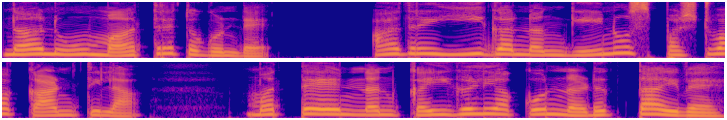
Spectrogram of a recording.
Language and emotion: Kannada, fearful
